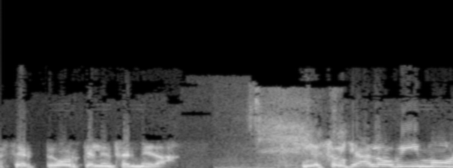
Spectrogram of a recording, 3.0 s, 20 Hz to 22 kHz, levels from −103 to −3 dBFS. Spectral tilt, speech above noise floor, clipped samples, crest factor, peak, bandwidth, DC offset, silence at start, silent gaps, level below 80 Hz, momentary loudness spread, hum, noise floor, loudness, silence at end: -4 dB/octave; 20 dB; under 0.1%; 12 dB; -6 dBFS; 11.5 kHz; under 0.1%; 0 s; none; -52 dBFS; 10 LU; none; -37 dBFS; -17 LUFS; 0 s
